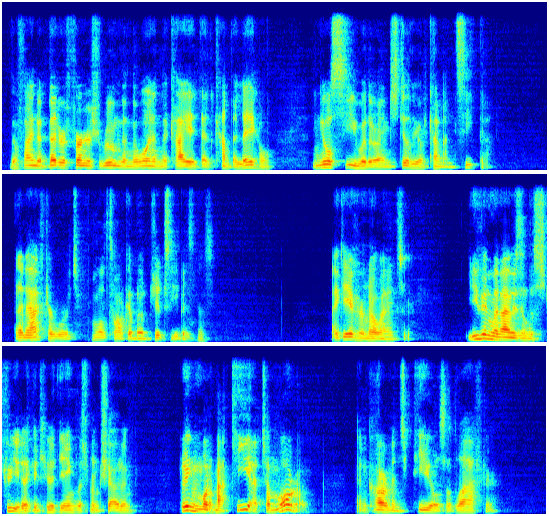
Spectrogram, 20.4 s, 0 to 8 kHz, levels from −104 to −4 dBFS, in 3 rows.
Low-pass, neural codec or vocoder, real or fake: 7.2 kHz; codec, 44.1 kHz, 2.6 kbps, SNAC; fake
